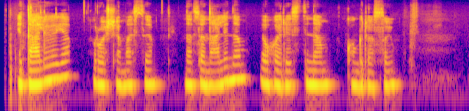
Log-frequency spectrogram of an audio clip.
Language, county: Lithuanian, Šiauliai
